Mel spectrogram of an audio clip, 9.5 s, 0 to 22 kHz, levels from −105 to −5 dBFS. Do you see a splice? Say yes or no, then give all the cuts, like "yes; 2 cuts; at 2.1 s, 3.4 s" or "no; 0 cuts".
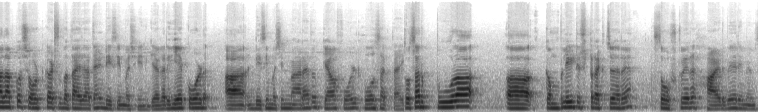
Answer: yes; 1 cut; at 5.0 s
